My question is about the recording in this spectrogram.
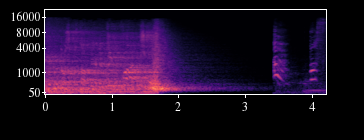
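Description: Loud, dense animated-film soundtrack: dramatic music with a deep rumble and rushing effects, cutting off about two seconds in and fading away, then a short vocal sound near the end.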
